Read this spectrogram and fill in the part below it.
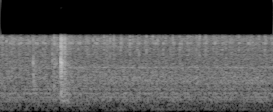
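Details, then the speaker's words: Frameworks ball lift after the lower pulley wheel with worn, knocking bearings was replaced: even, quiet running hum with only one light tick early on and no knocking; the repair worked. "be sure would be good if it wasn't nice and smooth quiet no knocking I think we accomplished what we are trying to do here"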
